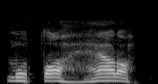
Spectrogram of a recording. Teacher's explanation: Ta tebal, ha nipis, ra tebal. Jadi ha seorang di tengah-tengah tu nipis. Kiri kanan dia huruf tebal.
